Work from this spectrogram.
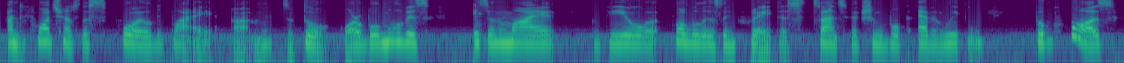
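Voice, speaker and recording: A woman's voice: mid-range voice, rough recording. A middle-aged woman giving unscripted commentary as an academic expert in an interview. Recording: music behind the voice.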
